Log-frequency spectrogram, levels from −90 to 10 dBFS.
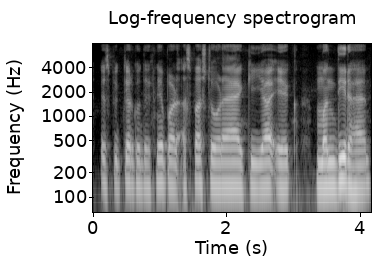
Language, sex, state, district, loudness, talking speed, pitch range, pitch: Hindi, male, Bihar, Supaul, -17 LUFS, 185 wpm, 130-140 Hz, 135 Hz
